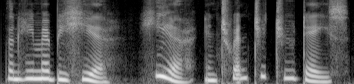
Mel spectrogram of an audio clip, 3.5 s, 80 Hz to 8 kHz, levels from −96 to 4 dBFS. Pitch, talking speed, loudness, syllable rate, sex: 235 Hz, 150 wpm, -16 LUFS, 4.2 syllables/s, female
